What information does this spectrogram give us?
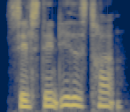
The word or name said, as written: selvstændighedstrang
